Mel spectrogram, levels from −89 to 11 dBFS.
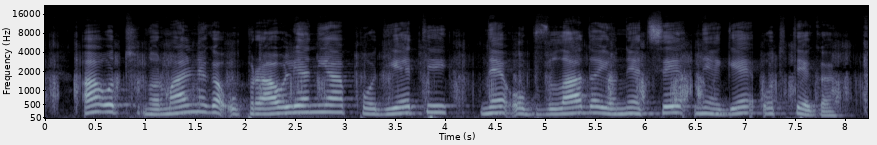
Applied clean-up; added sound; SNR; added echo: none; Run; 16 dB; none.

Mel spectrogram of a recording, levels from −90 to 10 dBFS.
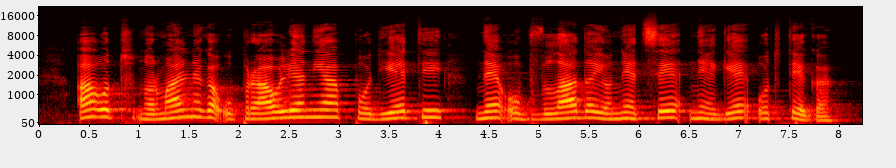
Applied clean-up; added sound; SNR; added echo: none; none; none; none.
